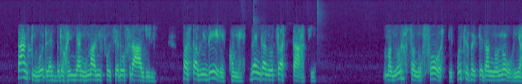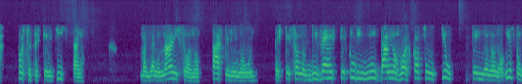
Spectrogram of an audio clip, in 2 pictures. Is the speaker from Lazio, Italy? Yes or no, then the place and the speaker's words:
no; Florence, Tuscany, Italy; io sono fiorentina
